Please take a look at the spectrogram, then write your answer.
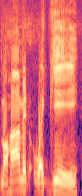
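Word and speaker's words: Mohamed Wague: West Virginia media guide of how to pronounce it. But it's Mohamed Wagi, who is now going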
